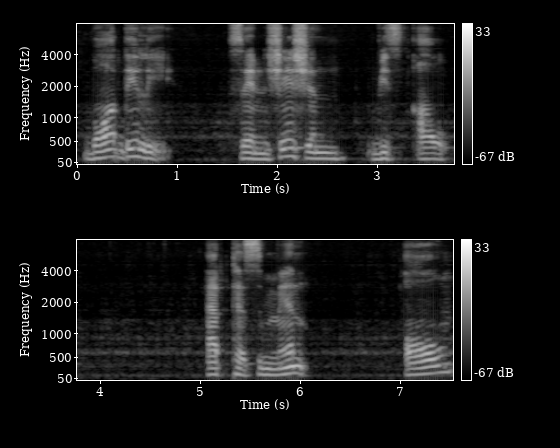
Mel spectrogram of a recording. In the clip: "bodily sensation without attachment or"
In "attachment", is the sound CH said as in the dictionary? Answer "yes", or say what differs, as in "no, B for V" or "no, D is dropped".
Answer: no, S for CH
